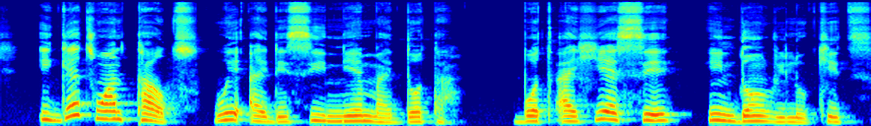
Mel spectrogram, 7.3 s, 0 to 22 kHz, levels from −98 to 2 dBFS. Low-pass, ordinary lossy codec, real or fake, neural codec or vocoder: none; none; fake; vocoder, 48 kHz, 128 mel bands, Vocos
